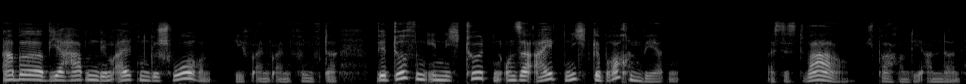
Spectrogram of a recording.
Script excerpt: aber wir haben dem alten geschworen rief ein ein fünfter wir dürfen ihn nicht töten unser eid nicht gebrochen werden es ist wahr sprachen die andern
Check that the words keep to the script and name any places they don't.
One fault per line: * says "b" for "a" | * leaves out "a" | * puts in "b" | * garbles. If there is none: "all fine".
all fine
